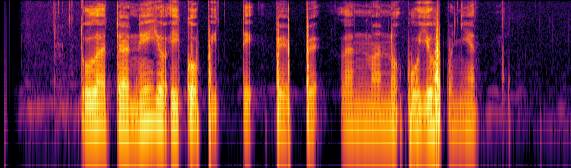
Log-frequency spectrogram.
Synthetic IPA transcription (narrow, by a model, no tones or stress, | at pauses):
t̪ulad̪̥ä̤nejɔʔikupit̪ɪʔb̥eb̥ɛʔ | lanmanʊʔpujʊhpəɲɛt̪̚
